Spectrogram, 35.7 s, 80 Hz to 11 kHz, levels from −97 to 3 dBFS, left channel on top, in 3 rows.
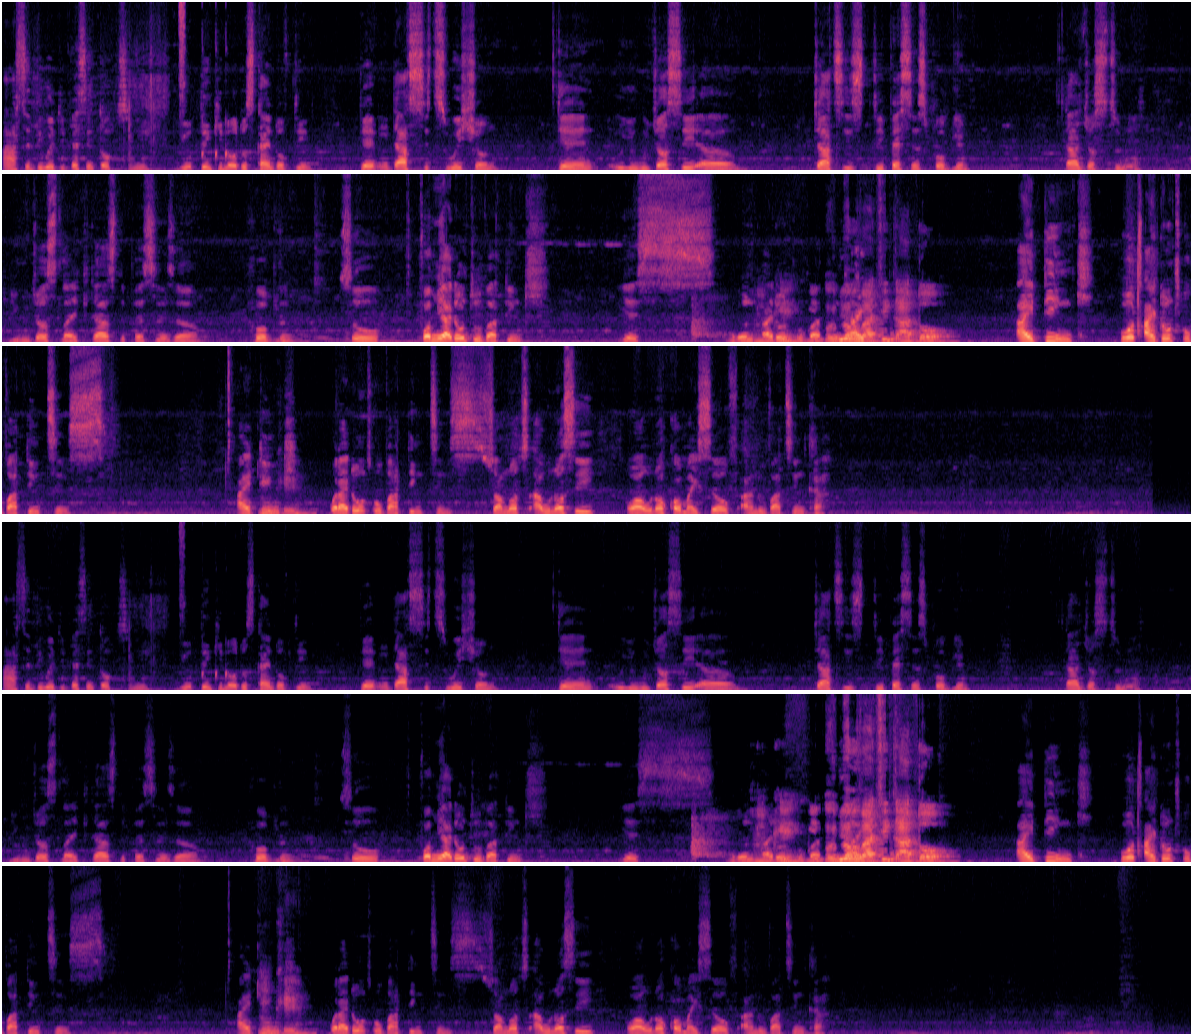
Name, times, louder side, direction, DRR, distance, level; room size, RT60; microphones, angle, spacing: voice 1, 0.0-1.5 1.8-3.1 3.6-5.0 5.6-7.4 8.1-9.7 10.6-11.4 12.0-13.9 14.4-14.8 15.3-15.7 16.1-17.3 18.1-20.1 20.4-20.5 22.0-22.8 23.1-24.8 26.1-26.7 27.1-29.7 30.0-32.0, left 5 dB, 85° left, 0.8 m, -32 dB
voice 2, 18.8-21.5 26.3-26.9, right 2 dB, 45° right, 2.5 m, -31 dB
head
